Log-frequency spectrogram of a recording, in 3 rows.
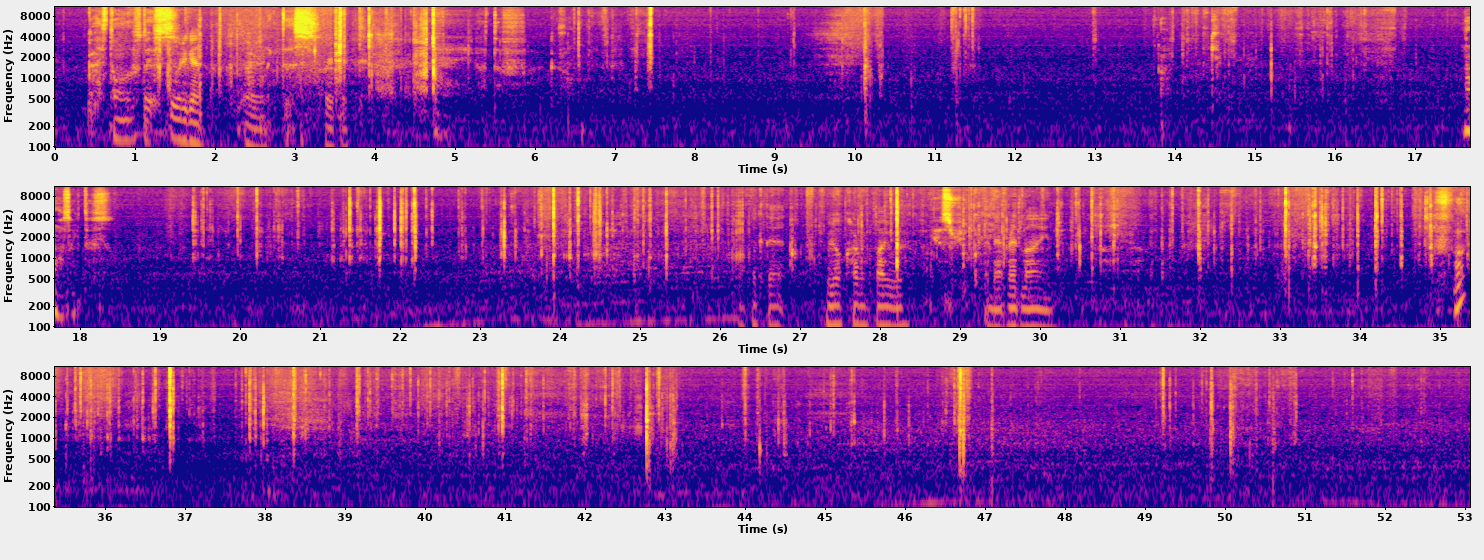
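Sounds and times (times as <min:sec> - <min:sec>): low steady hum: 0:00.0 - 0:53.0
clicks and knocks of small parts: 0:19.4 - 0:43.2.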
